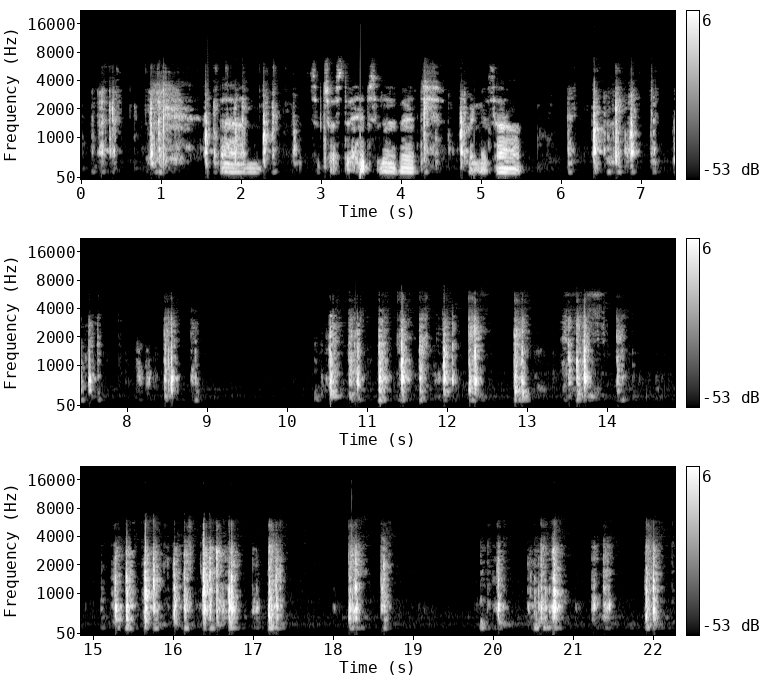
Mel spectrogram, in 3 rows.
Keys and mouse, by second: 0.1 KP_1, 0.4-3.1 ctrl+middle drag, 3.1 click, 4.4 alt+middle click, 5.2 click, 6.2 alt+middle click, 6.7 alt+a, 7.4 b, 8.5 g, 10.7 KP_3, 11.2-12.2 alt+middle drag, 12.2 g, 15.5-16.6 ctrl+alt+middle drag, 16.6 alt+a, 17.2 b, 18.2 g, 20.6 alt+a, 21.9 b.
